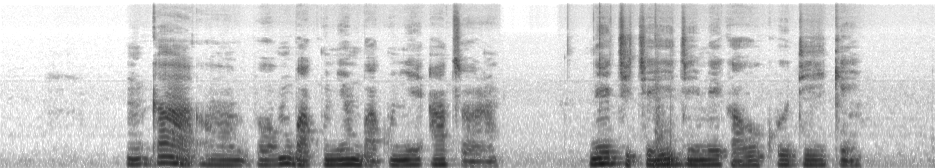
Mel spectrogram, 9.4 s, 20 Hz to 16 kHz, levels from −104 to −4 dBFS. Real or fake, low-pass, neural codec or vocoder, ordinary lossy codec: fake; 14.4 kHz; vocoder, 44.1 kHz, 128 mel bands every 512 samples, BigVGAN v2; none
